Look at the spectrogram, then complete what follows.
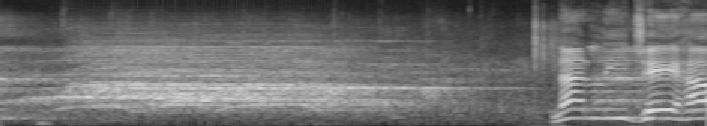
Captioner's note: audience cheering and applauding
